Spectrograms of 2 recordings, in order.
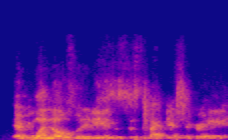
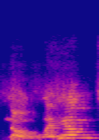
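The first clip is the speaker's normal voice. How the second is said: higher, playacted disbelief; hammed-up who-him surprise; mock surprise; 10 semitones higher, slower than usual. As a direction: fake astonishment at the praise. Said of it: "She would act surprised".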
